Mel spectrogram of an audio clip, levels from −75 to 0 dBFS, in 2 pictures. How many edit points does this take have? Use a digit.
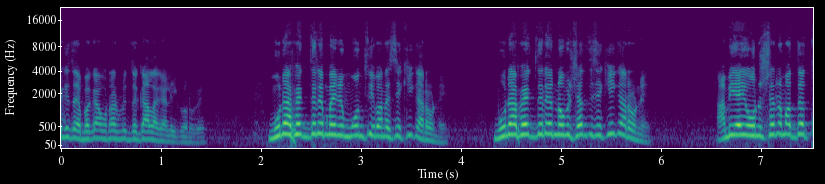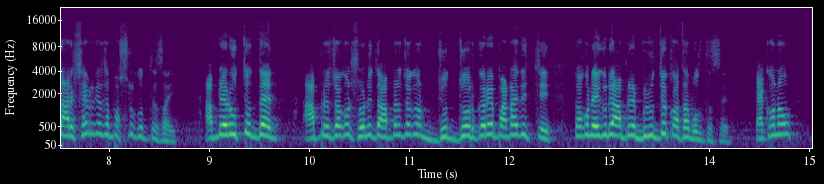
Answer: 1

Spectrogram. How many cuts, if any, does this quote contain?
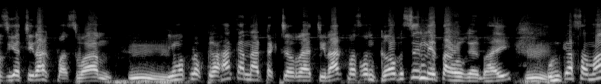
0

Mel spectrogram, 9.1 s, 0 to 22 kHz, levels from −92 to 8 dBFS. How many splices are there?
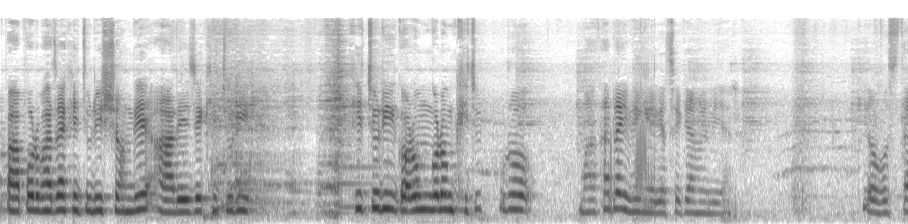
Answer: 1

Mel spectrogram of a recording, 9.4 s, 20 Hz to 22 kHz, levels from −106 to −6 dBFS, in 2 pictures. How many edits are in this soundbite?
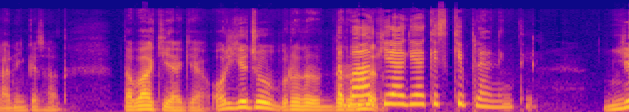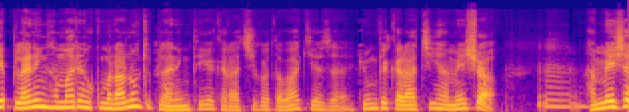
0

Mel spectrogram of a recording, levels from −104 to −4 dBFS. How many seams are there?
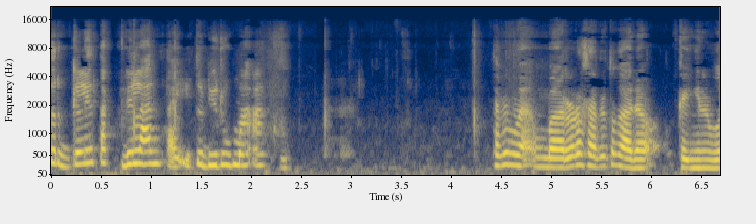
0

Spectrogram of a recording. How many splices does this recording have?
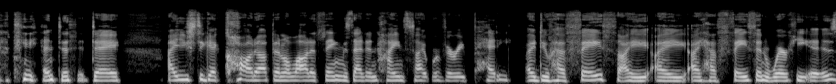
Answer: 1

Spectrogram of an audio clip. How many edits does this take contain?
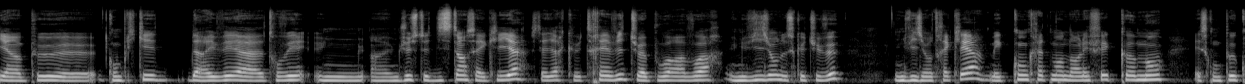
1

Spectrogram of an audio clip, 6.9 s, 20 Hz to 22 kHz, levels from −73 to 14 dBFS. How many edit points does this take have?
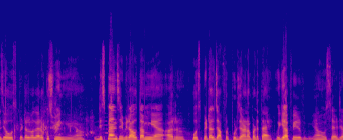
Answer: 0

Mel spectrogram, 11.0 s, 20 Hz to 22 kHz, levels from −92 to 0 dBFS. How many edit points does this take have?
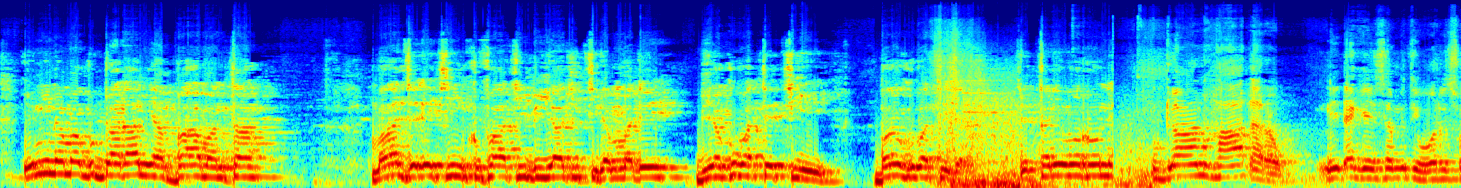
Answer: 1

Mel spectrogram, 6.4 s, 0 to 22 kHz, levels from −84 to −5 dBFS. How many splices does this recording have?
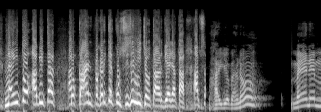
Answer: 2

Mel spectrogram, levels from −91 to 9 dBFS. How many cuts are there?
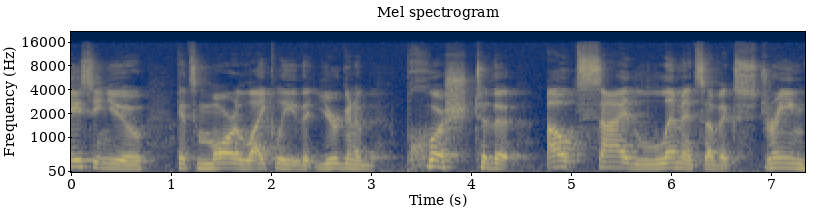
2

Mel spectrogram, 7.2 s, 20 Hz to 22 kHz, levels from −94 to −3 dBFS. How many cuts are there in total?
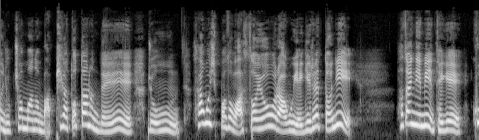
1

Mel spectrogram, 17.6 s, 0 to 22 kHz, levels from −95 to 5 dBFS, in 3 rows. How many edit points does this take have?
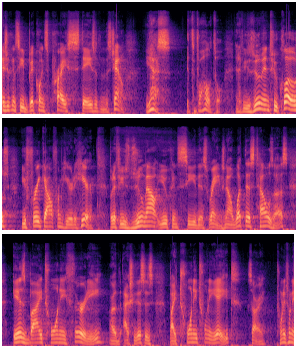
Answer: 0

